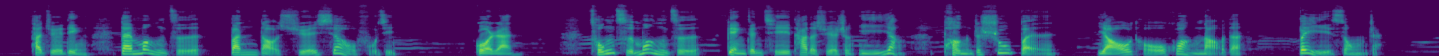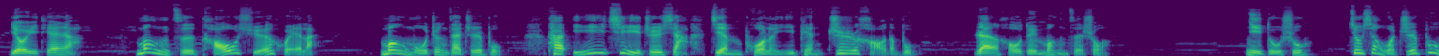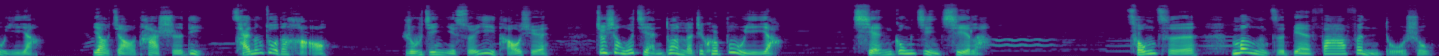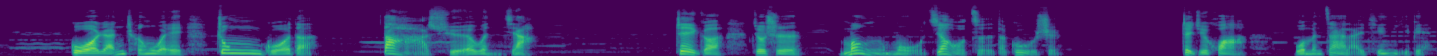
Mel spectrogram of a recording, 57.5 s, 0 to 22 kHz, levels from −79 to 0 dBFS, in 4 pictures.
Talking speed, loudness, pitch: 165 characters per minute, -23 LUFS, 200 Hz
